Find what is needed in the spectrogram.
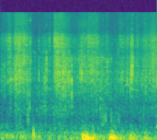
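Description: A horse walking on grass, its hooves making a few soft low thuds in the second half, over a steady hiss of wind on the microphone.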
